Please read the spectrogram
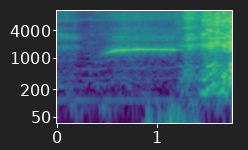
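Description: A person whistles one steady, mid-pitched note for under a second, then the tone collapses into a rush of breathy air, like a whistle attempt falling apart.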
